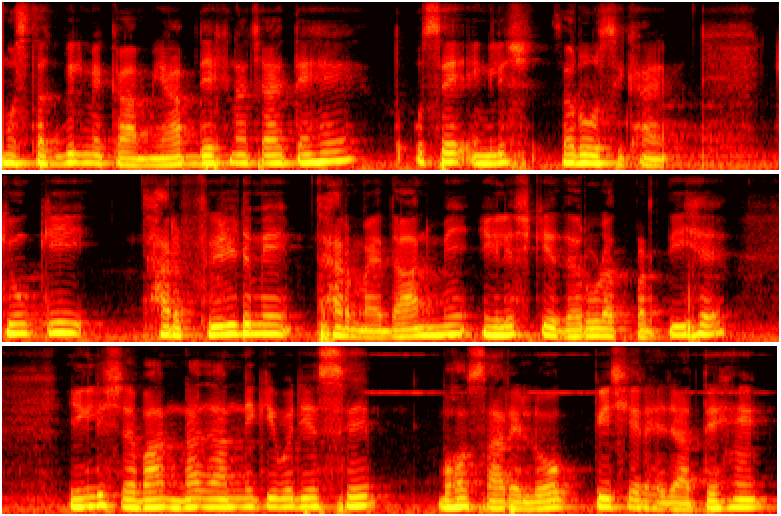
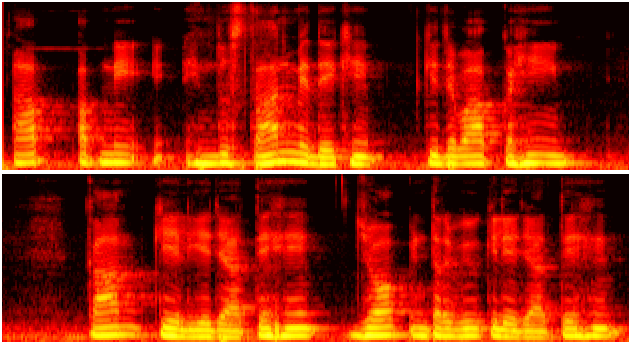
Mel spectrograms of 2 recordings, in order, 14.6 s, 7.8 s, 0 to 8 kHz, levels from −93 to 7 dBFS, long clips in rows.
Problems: background sounds at intervals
